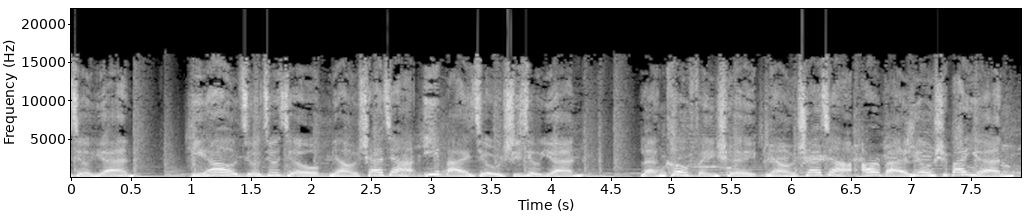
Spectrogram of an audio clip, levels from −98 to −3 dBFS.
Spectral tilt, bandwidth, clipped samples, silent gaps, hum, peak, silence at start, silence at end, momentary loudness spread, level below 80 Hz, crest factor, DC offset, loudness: -4 dB/octave; 16.5 kHz; under 0.1%; none; none; 0 dBFS; 0 s; 0 s; 5 LU; -28 dBFS; 12 dB; under 0.1%; -11 LUFS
